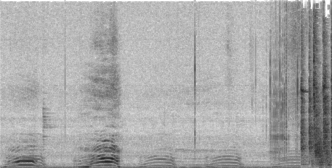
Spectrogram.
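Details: Hereford bulls, big herd sires being moved around for fertility testing; a series of arched, harmonic bellows, about four in five seconds, over a steady engine hum, ending with a burst of noise.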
